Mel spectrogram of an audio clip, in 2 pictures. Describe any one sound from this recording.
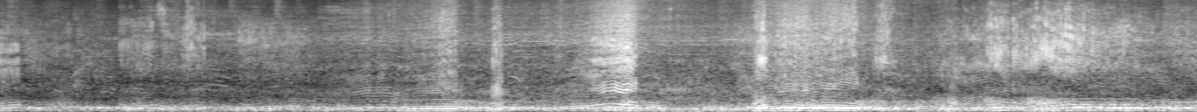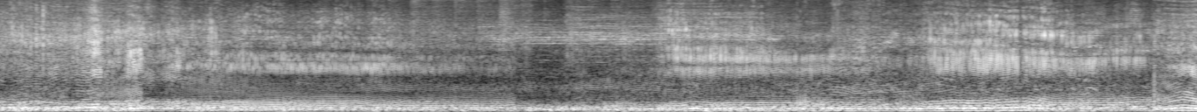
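Motorcycle engines rev loudly, rising and falling in pitch.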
